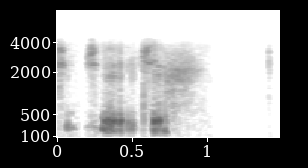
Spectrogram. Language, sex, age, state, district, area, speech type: Dogri, male, 18-30, Jammu and Kashmir, Samba, rural, conversation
